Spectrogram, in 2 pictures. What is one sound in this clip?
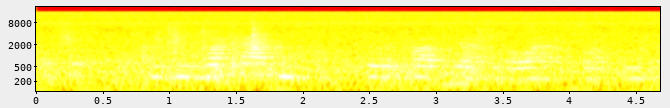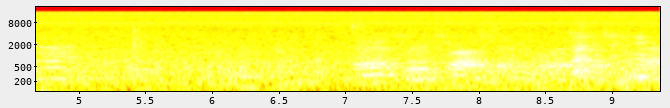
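An elderly man speaks into a microphone at a panel.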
